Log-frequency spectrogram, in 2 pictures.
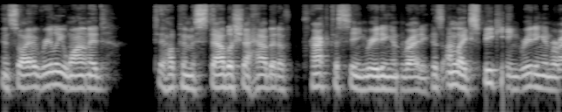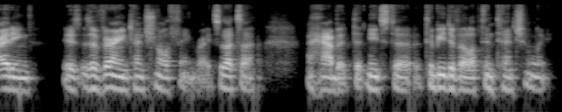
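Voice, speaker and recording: This man has a medium-pitched, steady voice with vocal fry and talks at a quick pace. A native Hebrew speaker and parenting educator, he leads a conversational online workshop by video call, frequently asking "right?" to check in.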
